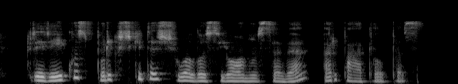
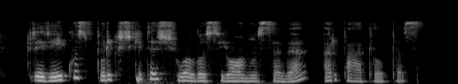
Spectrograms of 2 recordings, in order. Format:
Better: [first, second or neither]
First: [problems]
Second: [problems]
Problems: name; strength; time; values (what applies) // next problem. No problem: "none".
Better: first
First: none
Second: noise reduction (neural separator model SepFormer DNS4)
